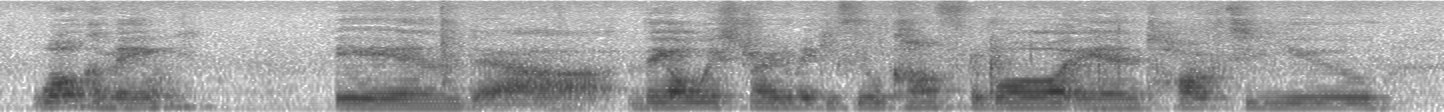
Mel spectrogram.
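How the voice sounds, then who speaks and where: The voice comes at a very slow pace with monotone, flat intonation. Noticeable background noise and audible room echo surround it. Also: woman. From Netherlands. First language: Dutch. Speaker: exchange student. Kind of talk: interview.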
